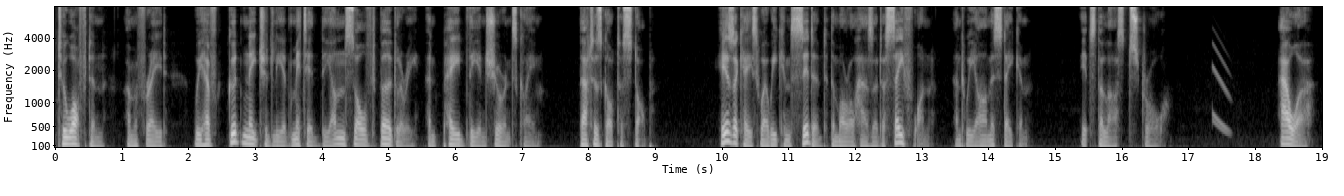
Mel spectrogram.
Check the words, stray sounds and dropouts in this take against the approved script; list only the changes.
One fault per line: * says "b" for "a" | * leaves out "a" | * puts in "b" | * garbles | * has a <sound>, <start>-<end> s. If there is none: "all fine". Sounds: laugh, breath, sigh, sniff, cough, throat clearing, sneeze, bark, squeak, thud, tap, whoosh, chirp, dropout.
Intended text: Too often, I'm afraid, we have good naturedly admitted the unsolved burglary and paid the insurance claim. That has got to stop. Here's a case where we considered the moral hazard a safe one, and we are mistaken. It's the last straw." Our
* has a chirp, 17.4-17.7 s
